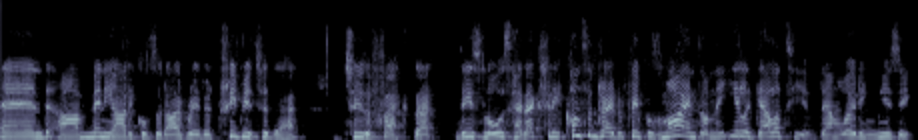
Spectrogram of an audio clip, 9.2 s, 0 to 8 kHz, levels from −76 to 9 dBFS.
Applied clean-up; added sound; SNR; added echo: none; none; none; none.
